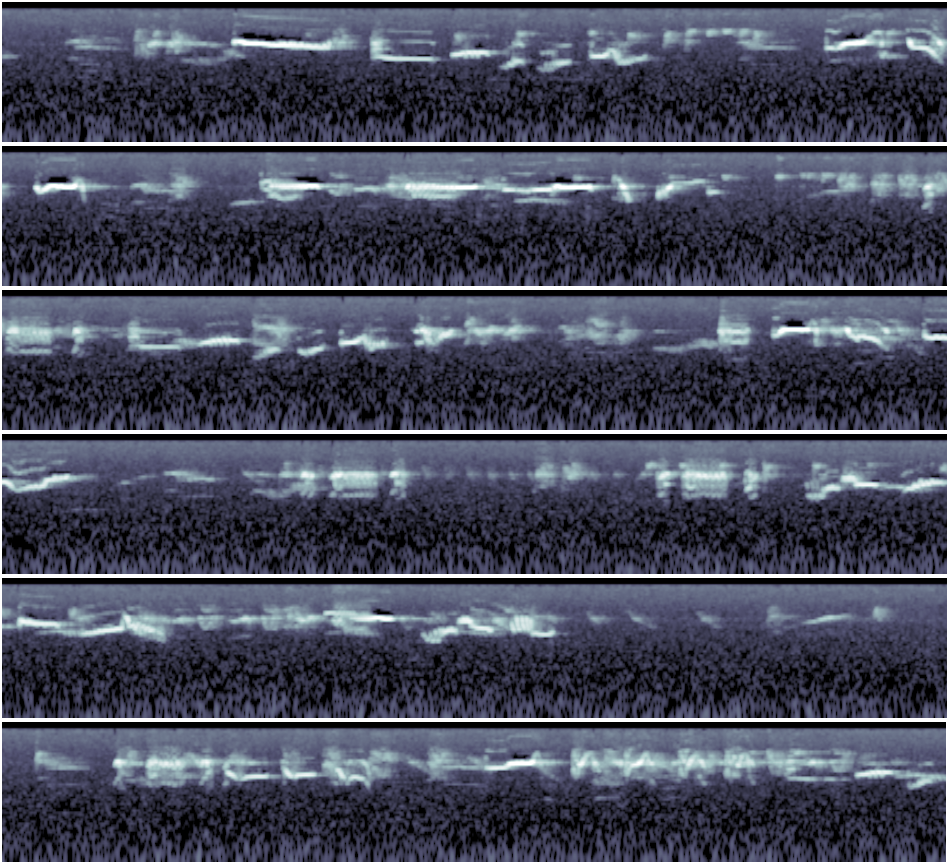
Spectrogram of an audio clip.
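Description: Oriental magpie-robin singing: a long, varied run of quick whistles and chirps in short phrases, with a couple of brief pauses.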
